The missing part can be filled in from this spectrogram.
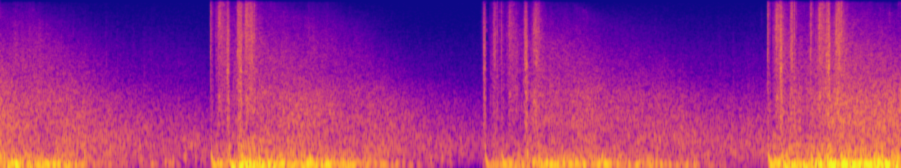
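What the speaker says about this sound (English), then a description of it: "Rashi's shooting at the Stalingrad for free right now." Naval gunfire aimed at a Stalingrad cruiser in a World of Warships match: three loud, separate salvo bursts of heavy booms, each followed by a long fading rumble.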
